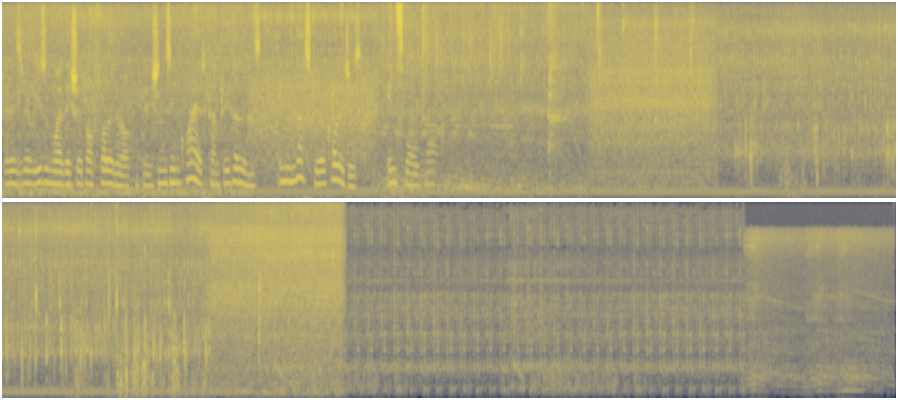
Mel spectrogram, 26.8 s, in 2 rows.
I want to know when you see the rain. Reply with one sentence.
You can hear the rain from 0.0 to 18.6 s.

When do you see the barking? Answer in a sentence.
The barking can't be heard in this clip.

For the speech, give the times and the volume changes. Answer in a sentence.
The speech can be heard from 0.1 to 6.6 s, at a steady volume.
